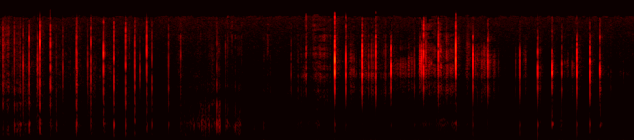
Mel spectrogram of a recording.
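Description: Long nails scratch and tap the textured, embossed gold-pattern cover of a small ornate hardcover journal as it lies flat and is then handled. Quiet, bright, dry clicks come in rapid bursts over soft scratching and rustling, with each tap dying away almost at once.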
